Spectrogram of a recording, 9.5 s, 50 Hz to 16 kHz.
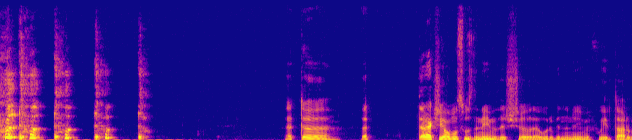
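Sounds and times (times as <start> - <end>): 
harsh coughing: 0.0 - 2.4
speech: 0.4 - 0.6, 4.5 - 5.6, 6.3 - 9.4.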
